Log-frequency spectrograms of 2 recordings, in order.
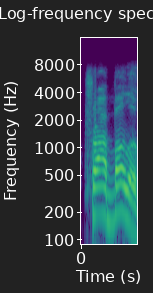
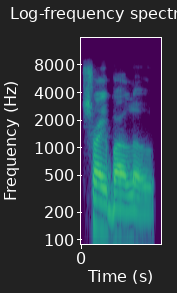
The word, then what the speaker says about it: Tra Bolo: you doing today um Tri bolo correct no no everybody uh everybody gets wrong no it's uh Trey bolo the greatest is my full name but Trey bolo is how you say correctly but you're good man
